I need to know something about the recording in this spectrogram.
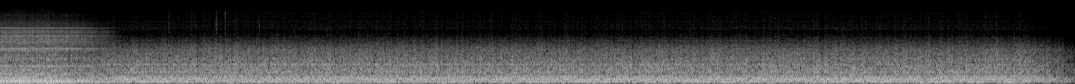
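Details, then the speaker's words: Honeywell TFE731 right engine on a corporate jet, started after troubleshooting and repair of aborted starts. Starter and igniters disengage and the start is cool. Steady, even jet roar at one pitch with no surging or popping; normal running. "starter is engaged fuel is on ignition is on oil pressure is coming up starters disengaged igniters are disengaged nice cool start"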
